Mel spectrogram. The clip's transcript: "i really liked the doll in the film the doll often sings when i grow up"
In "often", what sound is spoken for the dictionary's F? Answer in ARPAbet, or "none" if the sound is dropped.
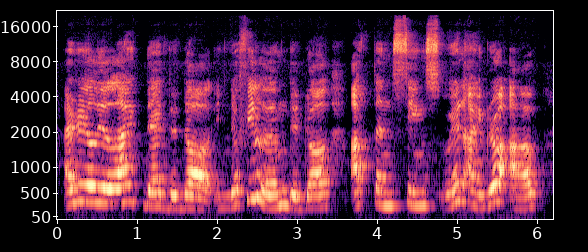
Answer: P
